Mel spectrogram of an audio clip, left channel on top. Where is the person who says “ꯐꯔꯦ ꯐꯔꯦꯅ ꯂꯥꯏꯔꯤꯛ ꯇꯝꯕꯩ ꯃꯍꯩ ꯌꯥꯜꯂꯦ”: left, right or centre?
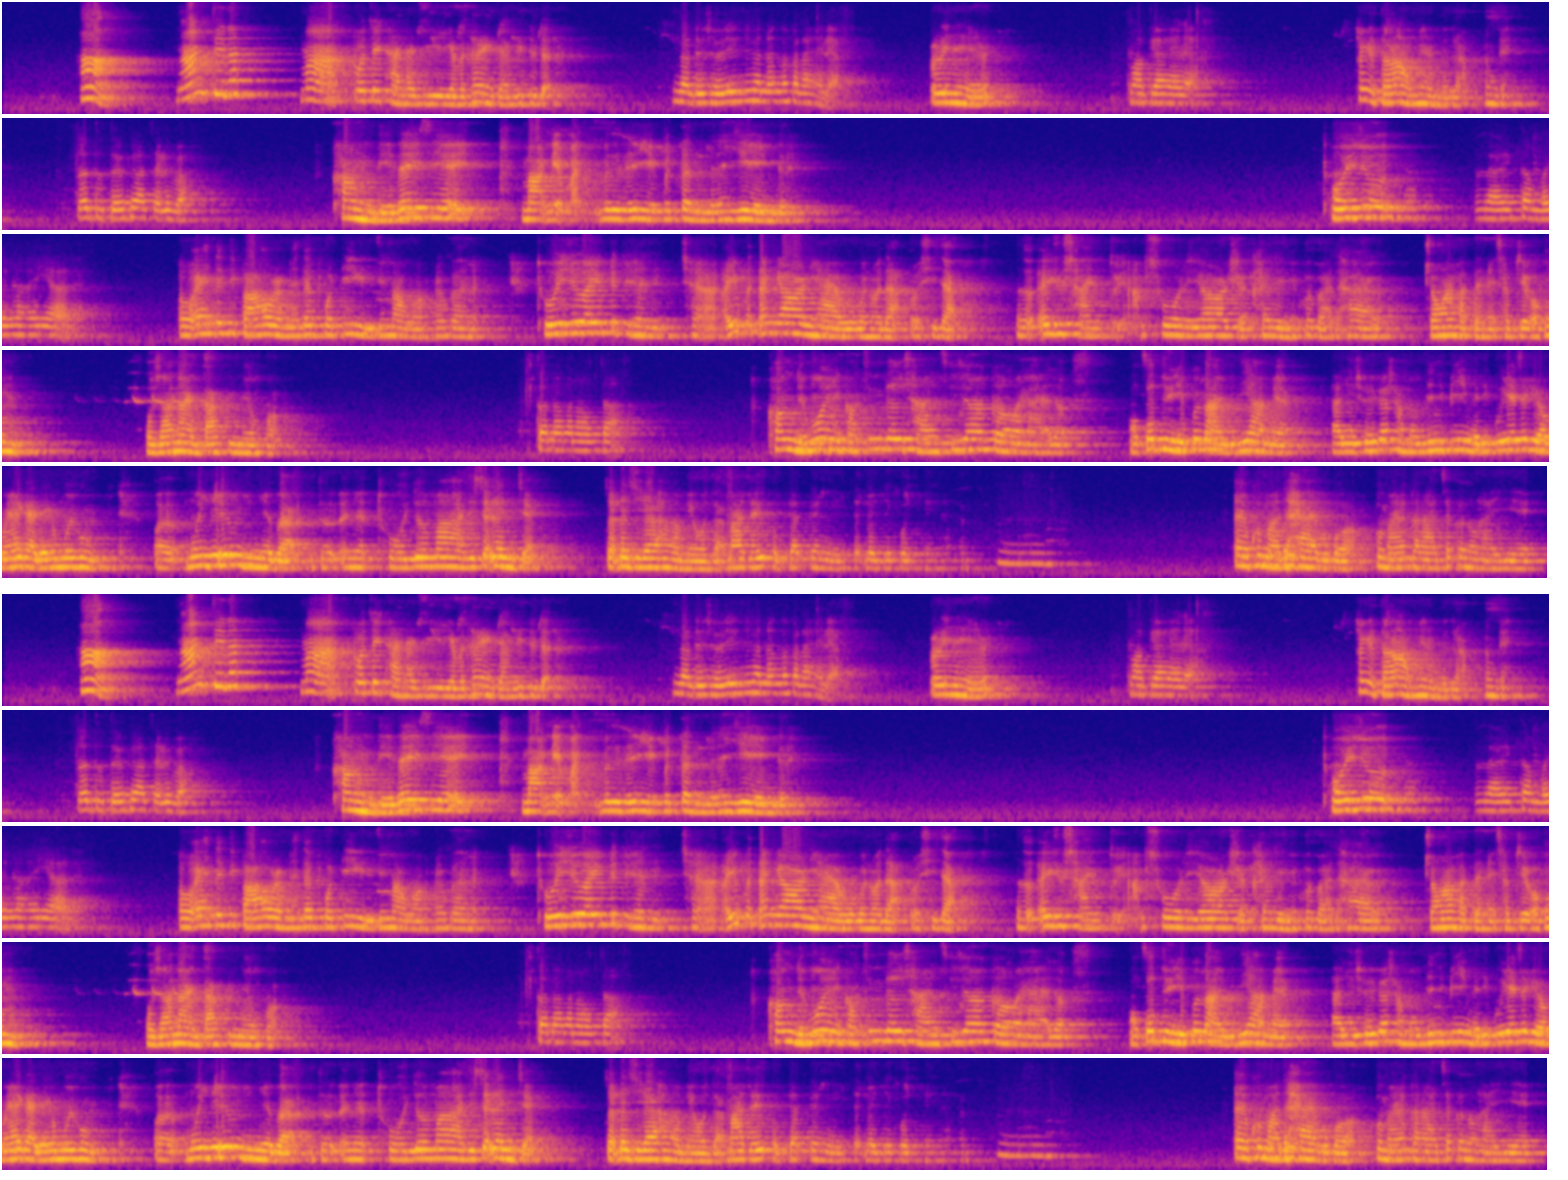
Left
